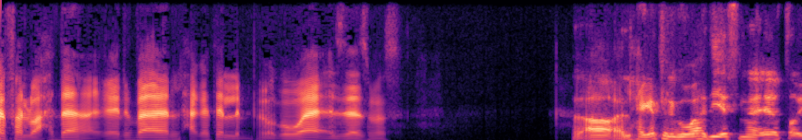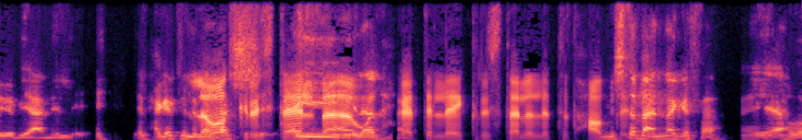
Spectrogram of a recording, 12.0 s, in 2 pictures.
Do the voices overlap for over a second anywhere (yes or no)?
yes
